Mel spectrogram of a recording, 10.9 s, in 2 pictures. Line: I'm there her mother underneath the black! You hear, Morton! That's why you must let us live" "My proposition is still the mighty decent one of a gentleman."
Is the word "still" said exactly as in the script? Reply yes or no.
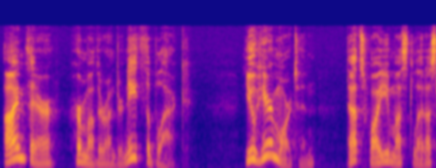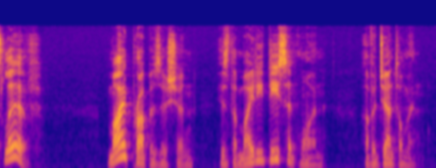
no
